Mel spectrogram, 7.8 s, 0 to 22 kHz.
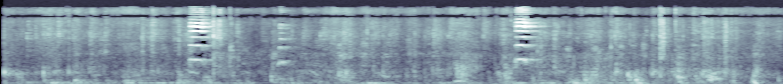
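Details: Pembroke Welsh Corgi puppies born 31 January 2023, filmed playing on 17 March 2023 during a live stream; two brief high, sharp squeaks stand out about three seconds apart over steady scuffling and pattering of paws.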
